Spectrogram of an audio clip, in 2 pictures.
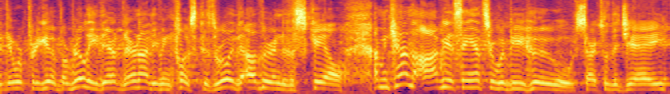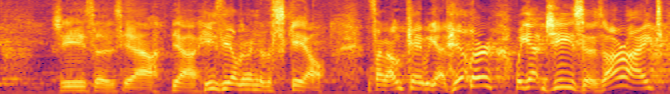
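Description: A middle-aged man preaching a sermon on a church stage, animated and acting out imagined complaints. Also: sits high, rough recording. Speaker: pastor. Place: large church auditorium stage.

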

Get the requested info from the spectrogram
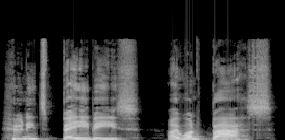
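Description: A man's voice: extremely high pitch, very animated, takes it slowly, pushed and bright, pitched above the performer's own voice, heavily acted. A man voicing a sulky, whiny nineteen-year-old girl who wails and pleads. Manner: petulant, wailing.

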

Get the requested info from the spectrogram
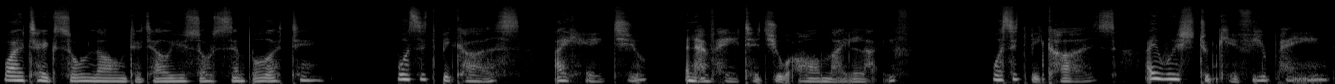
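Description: A grave, tender old professor , voiced by a woman reading the book aloud, leans in and speaks in a soft, breathy near-whisper. His formal, old-fashioned phrasing comes slowly and deliberately, low and quiet. The sound is dry and close to the mic. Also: expressive, no room sound, exaggerated voice. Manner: hushed, often whispered, slow and solemn. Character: elderly male professor, grave, tender and sorrowful. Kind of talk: audiobook character voice.

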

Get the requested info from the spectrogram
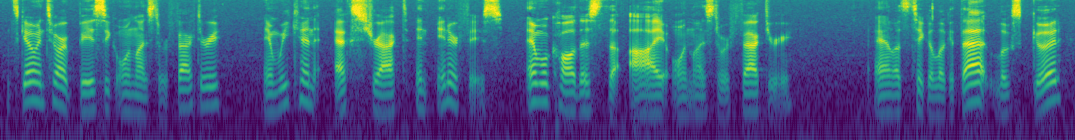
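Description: Bright-voiced man explaining code. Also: medium pitch, normal speed, gravelly, clean tone. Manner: explains step by step while typing. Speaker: programming tutor. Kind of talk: screen-recorded coding tutorial.

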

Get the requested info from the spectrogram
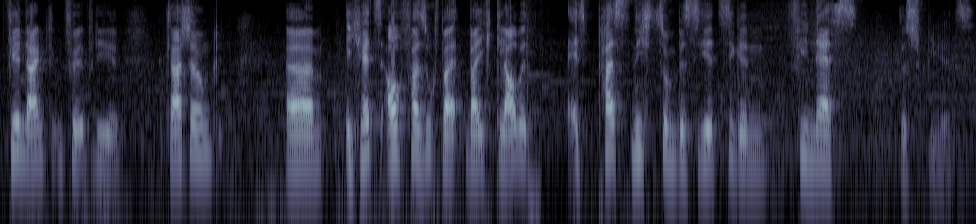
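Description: A man's voice: a little high, fairly even intonation, a little slow. A middle-aged man commenting casually on a game live, emphatic and emotionally invested, repeating his phrases. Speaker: game streamer. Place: indoor home streaming setup. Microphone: close microphone, headset worn. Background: game music.

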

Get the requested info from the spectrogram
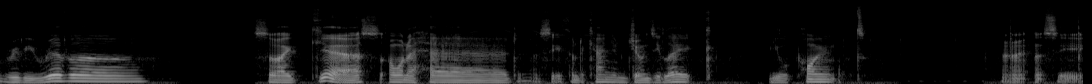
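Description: A man commentating live on a game he plays, chatty and thinking out loud. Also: on the low side. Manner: chatty, thinks out loud, hums while walking. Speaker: streamer. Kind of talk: live let's-play commentary.

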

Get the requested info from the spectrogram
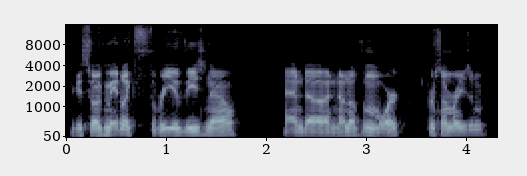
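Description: A young man with a deep, low-pitched voice narrates a hands-on DIY build. His delivery is casual and explanatory, with an understated, dry sense of humor. Some music can be heard faintly behind him. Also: a little fast, a bit bright. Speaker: DIY electronics video maker.

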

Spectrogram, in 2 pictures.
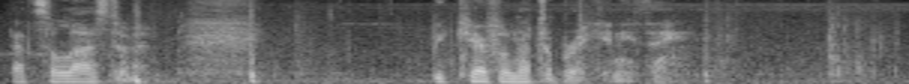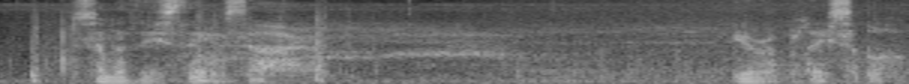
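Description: An actor playing an older, pious militia colonel in a video game, measured, formal and fatherly. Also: sits low, background noise. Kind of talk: video game cutscene acting. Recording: game cutscene with music behind.

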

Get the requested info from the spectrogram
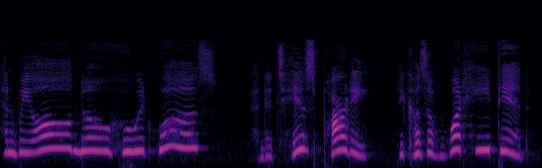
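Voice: high-pitched, unhurried, darkish tone, pitched above the performer's own voice. A narrator voicing an eager, earnest young boy from a storybook, announcing things with great emphasis.

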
